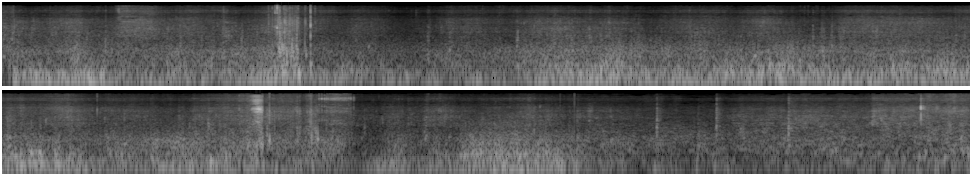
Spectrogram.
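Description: Water splashes and hisses against a small boat's hull.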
